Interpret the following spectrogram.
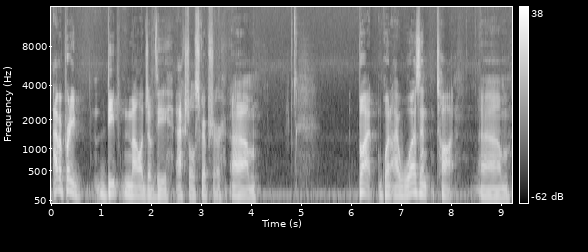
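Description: Earnest, halting middle-aged man, lowish voice. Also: fairly bright tone. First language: Dutch. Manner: earnest, halting, many restarts and fillers. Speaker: interview guest. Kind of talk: personal testimony in conversation.

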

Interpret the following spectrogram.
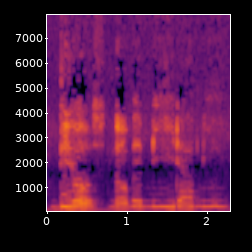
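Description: A woman's voice: a little high, little pitch movement, slow pace, husky, dull audio, soft background music. An actress playing a sick, despairing old grandmother in a radio drama, speaking in a weary lament. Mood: sorrowful, weary. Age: older. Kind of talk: Spanish-language radio drama acting.

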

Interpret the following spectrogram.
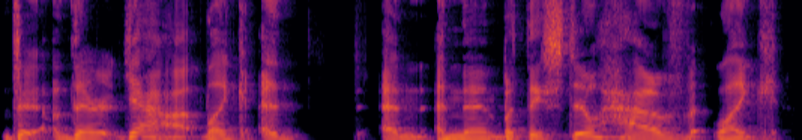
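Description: A man co-hosting a casual film discussion podcast, speaking haltingly and often stammering over repeated syllables. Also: a little high, expressive, pushed and bright. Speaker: podcast co-host.

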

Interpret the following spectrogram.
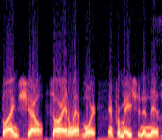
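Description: A man's voice: mid-range voice, fairly even intonation, normal speed, crowd noise. A man answering questions in a casual group chat. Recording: dull lo-fi online voice chat.

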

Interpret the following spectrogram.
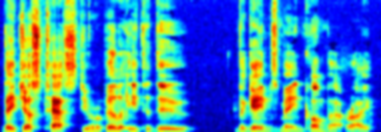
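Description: A man's voice: fairly low pitch, steady tone, normal speed. A man co-hosting a casual gaming podcast, explaining his opinions conversationally. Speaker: podcast co-host.

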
